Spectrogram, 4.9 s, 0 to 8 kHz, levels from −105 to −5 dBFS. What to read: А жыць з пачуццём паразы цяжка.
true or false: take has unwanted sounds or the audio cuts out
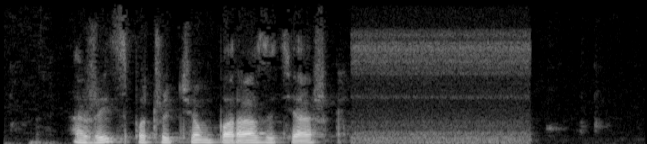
false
